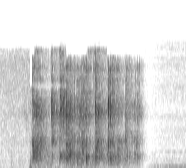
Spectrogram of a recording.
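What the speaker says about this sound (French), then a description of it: "Alors, on applaudit au niveau de l'Assemblée générale de basketball." Applause at a basketball general assembly, a burst of many hands clapping that starts abruptly, holds steady for just over a second, then cuts off into quiet room tone.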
